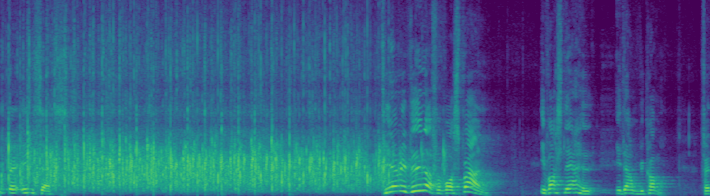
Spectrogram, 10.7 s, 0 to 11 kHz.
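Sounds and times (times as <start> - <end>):
room full of people applauding: 0.0 - 7.2
speech: 0.1 - 1.1, 5.8 - 7.4, 8.1 - 10.6.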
